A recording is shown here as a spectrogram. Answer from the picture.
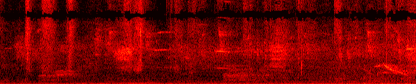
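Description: Outdoor ambience of scattered small bird chirps over a steady low rumble, with one falling whistle-like call near the end.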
